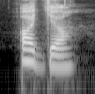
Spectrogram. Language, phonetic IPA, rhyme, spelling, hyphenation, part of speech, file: Hungarian, [ˈɒɟːɒ], -ɟɒ, adja, ad‧ja, verb, Hu-adja.ogg
- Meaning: 1. third-person singular indicative present definite of ad 2. third-person singular subjunctive present definite of ad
